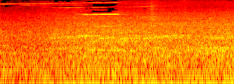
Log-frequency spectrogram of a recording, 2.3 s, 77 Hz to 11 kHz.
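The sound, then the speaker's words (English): A steady, dense rumble of street traffic with a heavy engine drone as the M104 city bus arrives at Times Square, New York, holding an even level throughout with faint high hiss above. “So I'm here at Times Square, and the M104 has just arrived about 15 minutes behind me.”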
